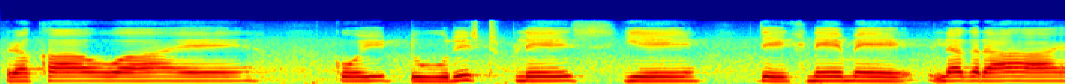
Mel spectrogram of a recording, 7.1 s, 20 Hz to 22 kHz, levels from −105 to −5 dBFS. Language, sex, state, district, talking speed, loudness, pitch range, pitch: Hindi, female, Rajasthan, Jaipur, 100 wpm, -13 LUFS, 195-200 Hz, 200 Hz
